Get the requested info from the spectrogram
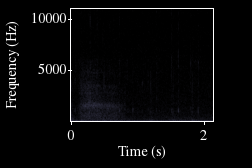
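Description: A few faint, light clicks over low room hiss.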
